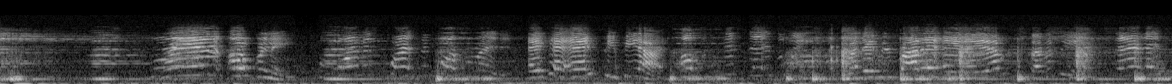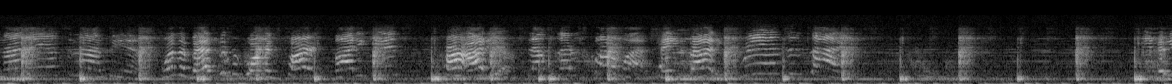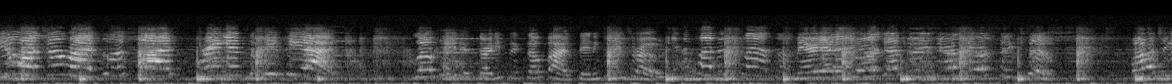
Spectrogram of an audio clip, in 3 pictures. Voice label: commercial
